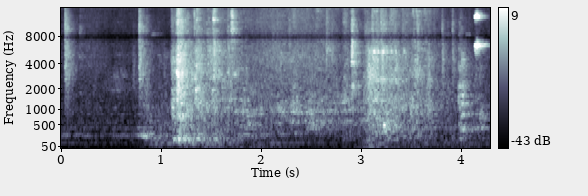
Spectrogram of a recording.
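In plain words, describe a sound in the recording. Elevator doors slide open with a rumble.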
